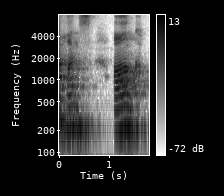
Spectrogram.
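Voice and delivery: हंस and आंख with the vowel sent through the nose; teacher modelling chandrabindu nasal sound; nasal vowel demo. Shown as a demonstration. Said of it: "इसको practice करके देखना".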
